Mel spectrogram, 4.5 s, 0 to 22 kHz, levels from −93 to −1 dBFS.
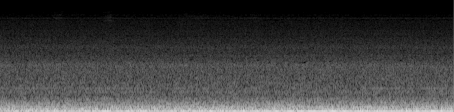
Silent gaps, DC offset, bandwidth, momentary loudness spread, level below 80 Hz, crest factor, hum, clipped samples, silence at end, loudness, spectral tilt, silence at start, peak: none; under 0.1%; 3 kHz; 2 LU; -22 dBFS; 10 dB; none; under 0.1%; 0 s; -27 LUFS; -9.5 dB/octave; 0 s; -10 dBFS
